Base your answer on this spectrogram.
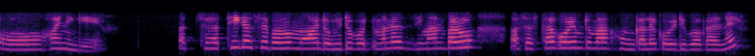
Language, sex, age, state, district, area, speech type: Assamese, female, 18-30, Assam, Biswanath, rural, conversation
